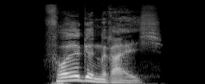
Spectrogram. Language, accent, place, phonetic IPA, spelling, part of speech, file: German, Germany, Berlin, [ˈfɔlɡn̩ˌʁaɪ̯ç], folgenreich, adjective, De-folgenreich.ogg
- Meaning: 1. momentous 2. serious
